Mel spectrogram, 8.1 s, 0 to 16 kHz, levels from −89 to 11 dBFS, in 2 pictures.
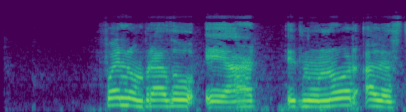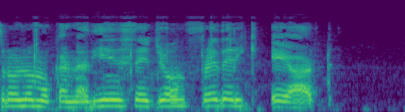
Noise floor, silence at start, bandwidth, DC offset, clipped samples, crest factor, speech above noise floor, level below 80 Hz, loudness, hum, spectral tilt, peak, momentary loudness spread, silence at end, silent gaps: -63 dBFS; 1.05 s; 7.8 kHz; under 0.1%; under 0.1%; 12 dB; 51 dB; -46 dBFS; -13 LUFS; none; -5 dB/octave; -2 dBFS; 5 LU; 0.75 s; none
